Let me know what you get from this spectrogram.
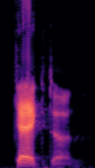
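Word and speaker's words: Kijkduin: one even though the name is very short gag done so gagdan is the name of a small village in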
